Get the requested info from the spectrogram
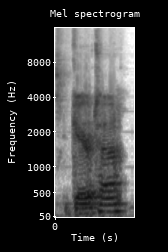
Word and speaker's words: Goethe: It's called Goethe? Is how you pronounce that? – Goethe, the German Goethe.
